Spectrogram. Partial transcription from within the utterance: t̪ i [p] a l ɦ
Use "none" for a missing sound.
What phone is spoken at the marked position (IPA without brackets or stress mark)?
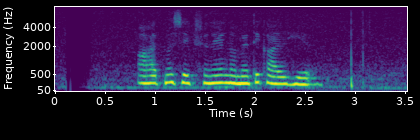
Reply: k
